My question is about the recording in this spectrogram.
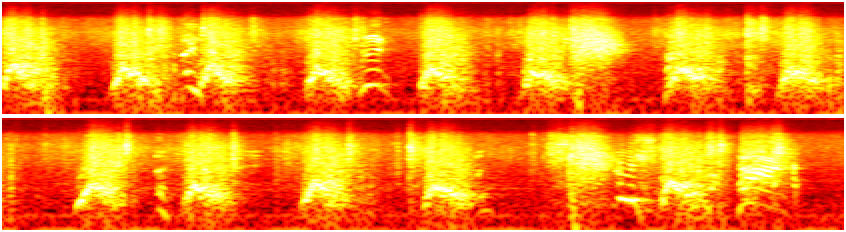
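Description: Kung fu film fight soundtrack: a fast, even run of punch and swish hits mixed with short shouted grunts from the fighters, about two blows a second.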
